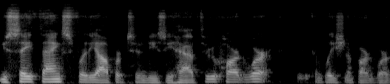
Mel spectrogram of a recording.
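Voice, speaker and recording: Recorded very cleanly against a silent background, with a dry, close sound and no echo, a man uses an ordinary speaking voice at a fairly low pitch with ordinary pitch variation. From US, child of Polish immigrants. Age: 40s. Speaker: business executive. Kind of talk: interview conversation.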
